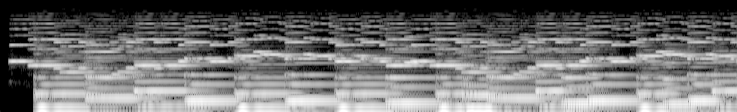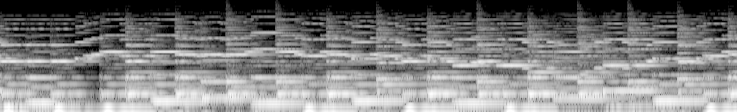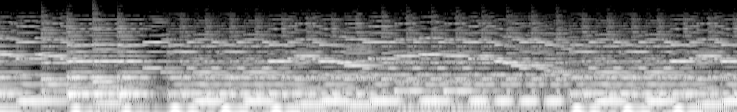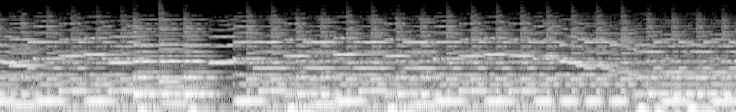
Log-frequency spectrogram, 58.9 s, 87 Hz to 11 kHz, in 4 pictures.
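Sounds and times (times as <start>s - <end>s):
B flat clarinet: 0.0s - 58.9s
guitar: 0.2s - 58.9s.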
